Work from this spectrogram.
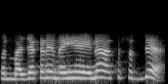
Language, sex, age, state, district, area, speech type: Marathi, female, 30-45, Maharashtra, Akola, urban, conversation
